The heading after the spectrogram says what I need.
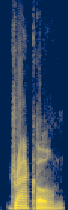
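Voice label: "dracone", American English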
